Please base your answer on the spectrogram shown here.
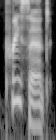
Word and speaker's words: present: If you stress the first syllable pent it functions as a noun meaning a gift. But if you shift the power to the second syllable present, it becomes a verb meaning to display or show something.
